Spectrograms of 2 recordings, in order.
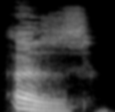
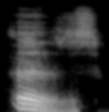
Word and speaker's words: has: In reduced form, has becomes uz, with the schwa and the letter z. We do not pronounce the letter H, uz.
